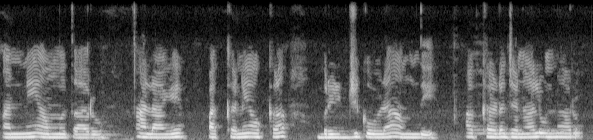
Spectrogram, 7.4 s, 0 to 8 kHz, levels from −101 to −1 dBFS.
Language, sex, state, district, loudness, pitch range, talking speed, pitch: Telugu, female, Andhra Pradesh, Manyam, -16 LUFS, 180-200 Hz, 90 wpm, 190 Hz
